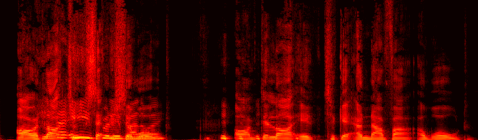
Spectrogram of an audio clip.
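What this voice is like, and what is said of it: Uncanny impression of a podcaster. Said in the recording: “I do an impression of him ... it's a good impression ... He's uncanny. Yeah. Uncanny.”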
